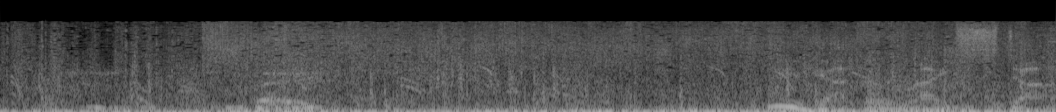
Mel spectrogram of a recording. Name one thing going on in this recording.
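Energy weapons fire in rapid bursts close by.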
